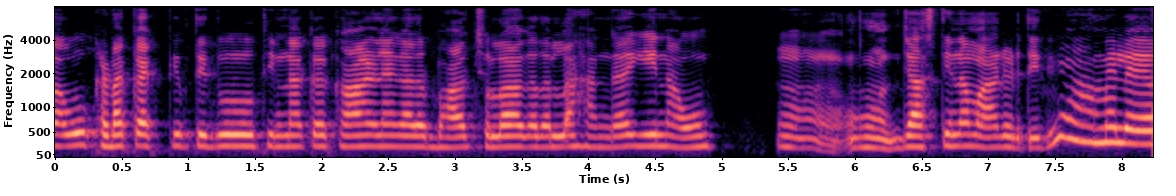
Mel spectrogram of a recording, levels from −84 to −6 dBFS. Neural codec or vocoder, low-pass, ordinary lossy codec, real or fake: codec, 16 kHz, 4 kbps, FunCodec, trained on Chinese and English, 50 frames a second; none; none; fake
